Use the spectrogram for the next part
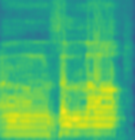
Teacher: نون ساکن کی آواز کو ناک میں چھپانا ہے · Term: اخفاء حقیقی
